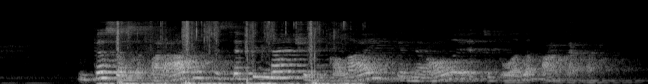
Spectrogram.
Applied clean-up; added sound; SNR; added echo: none; Walk, footsteps; -1 dB; reverberation time 1.2 s.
